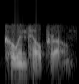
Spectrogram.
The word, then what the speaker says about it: COINTELPRO: just Google COINTELPRO. That's spelled C-O-I-N, like coin.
